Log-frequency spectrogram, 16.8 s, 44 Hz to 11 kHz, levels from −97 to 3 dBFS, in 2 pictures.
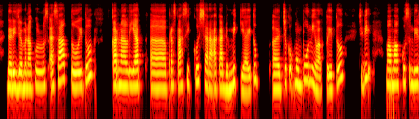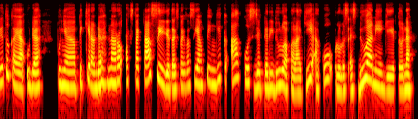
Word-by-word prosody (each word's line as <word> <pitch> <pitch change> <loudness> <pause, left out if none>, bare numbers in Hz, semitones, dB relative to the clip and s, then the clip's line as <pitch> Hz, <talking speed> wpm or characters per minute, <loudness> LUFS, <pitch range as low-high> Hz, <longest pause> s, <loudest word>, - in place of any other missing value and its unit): dari 195 -1 +5
jaman 190 0 +1
aku 200 +2 -3
lulus 200 +2 -4
S1 260 +6 +3 0.2
itu, 255 - +1 0.4
karena 215 -1 +4
lihat, 205 +1 +2 0.2
eee, 185 0 +1
prestasiku 210 +4 -3
secara 200 -7 +1
akademik 185 +5 0
ya 160 -3 -2
itu, 155 - -3 0.3
eee, 180 -1 0
cukup 240 -1 -2
mumpuni 235 0 -1
waktu 160 +1 -1
itu. 295 - +1 0.3
Jadi - - -3 0.3
mamaku 215 +1 +2
sendiri 230 0 -1
tuh 345 +5 -3
kayak 195 -5 +2
udah 195 -1 +2 0.3
punya 205 -3 0
pikiran, 215 -5 0
udah 210 +4 0
naro 235 +2 +2
ekspektasi 250 +3 +4
gitu, 175 - +2
ekspektasi 200 +6 -1
yang 215 - -4
tinggi 230 +5 -5
ke - - -8
aku 285 -5 0
sejak 190 -2 -4
dari 185 -1 -1
dulu, 215 +3 0
apalagi 165 - -1
aku 250 - -3
lulus 165 0 -2
S2 210 - +5
nih 195 -3 -1
gitu. 160 -1 -2
Nah 180 +1 +3
205 Hz, 165 wpm, -24 LUFS, 185-235 Hz, 0.4 s, dari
